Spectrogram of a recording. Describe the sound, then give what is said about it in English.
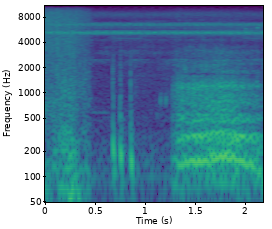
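A leopard growls in three short, low bursts close together, brief and fairly faint against a steady background hiss, with no talk over them. “It's a leopard. It's got beautiful fur.”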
